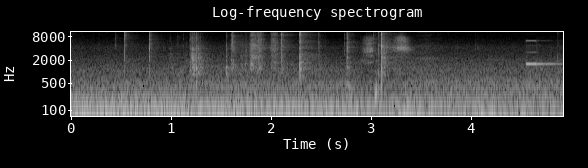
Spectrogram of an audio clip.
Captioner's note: equipment clicking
